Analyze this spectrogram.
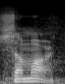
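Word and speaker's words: Samarth: Samart. Okay. What does it mean? Powerful. Okay. That's a Sanskrit name? Yeah, okay. Samart.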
